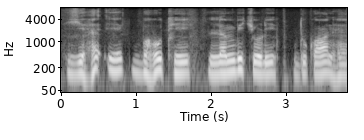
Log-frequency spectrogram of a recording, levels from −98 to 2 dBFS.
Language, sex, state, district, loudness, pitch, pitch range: Hindi, male, Uttar Pradesh, Saharanpur, -15 LUFS, 140 Hz, 135-155 Hz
